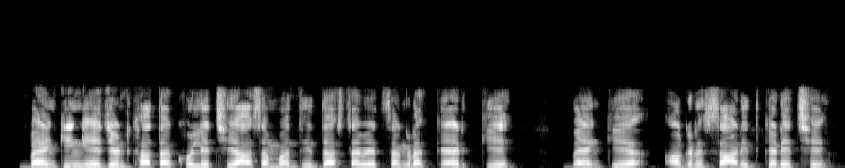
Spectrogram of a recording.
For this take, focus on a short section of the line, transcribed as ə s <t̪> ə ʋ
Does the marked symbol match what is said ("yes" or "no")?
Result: yes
